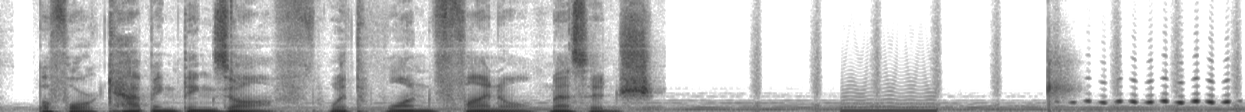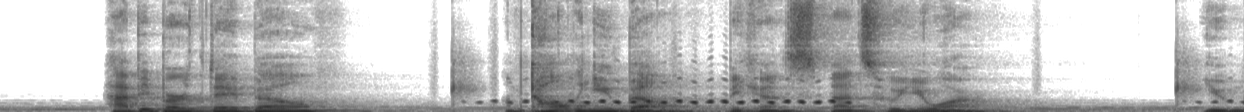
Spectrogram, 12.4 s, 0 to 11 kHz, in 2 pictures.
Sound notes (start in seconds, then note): 4.2 warbling sound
